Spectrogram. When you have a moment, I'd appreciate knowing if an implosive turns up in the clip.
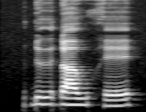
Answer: yes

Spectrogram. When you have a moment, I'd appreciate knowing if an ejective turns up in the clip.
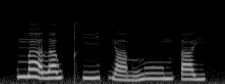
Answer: no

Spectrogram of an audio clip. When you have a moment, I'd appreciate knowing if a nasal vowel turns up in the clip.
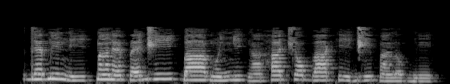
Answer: yes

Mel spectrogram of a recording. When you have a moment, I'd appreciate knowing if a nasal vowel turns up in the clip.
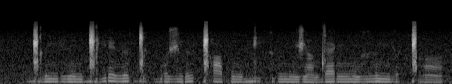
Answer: yes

